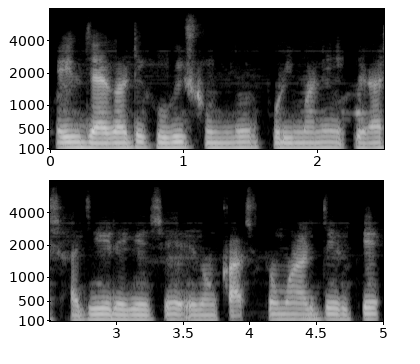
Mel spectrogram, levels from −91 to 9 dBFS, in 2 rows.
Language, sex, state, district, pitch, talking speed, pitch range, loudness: Bengali, male, West Bengal, North 24 Parganas, 115 Hz, 130 wpm, 110-115 Hz, -21 LUFS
